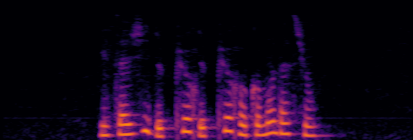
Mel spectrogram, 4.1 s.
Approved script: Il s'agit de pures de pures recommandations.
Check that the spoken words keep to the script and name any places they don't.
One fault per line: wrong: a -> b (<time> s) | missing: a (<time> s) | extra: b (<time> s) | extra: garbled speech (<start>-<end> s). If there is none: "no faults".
no faults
